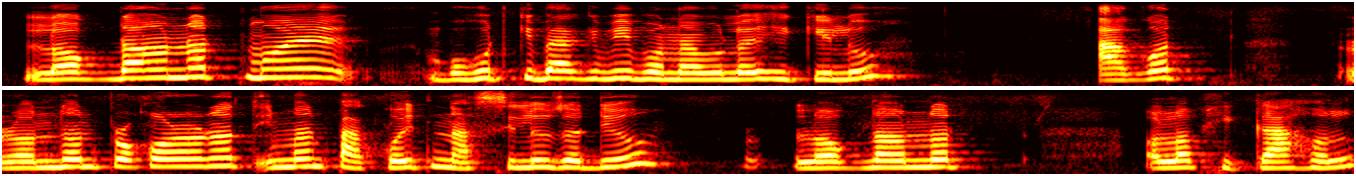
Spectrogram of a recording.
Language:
Assamese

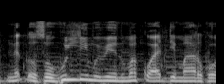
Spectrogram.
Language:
Fula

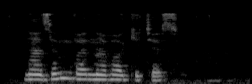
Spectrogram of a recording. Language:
Uzbek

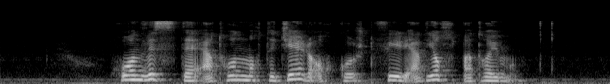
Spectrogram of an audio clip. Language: Faroese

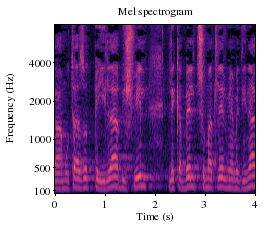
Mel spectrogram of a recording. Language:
Hebrew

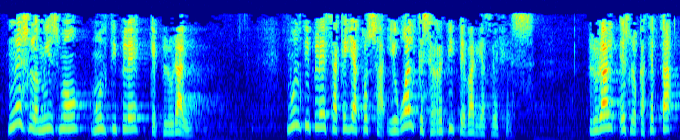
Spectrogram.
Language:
Spanish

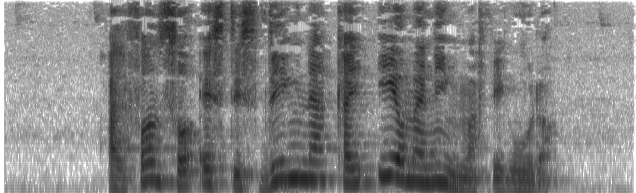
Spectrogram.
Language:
Esperanto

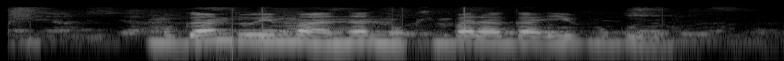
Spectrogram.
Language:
Kinyarwanda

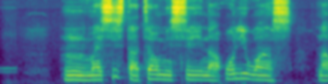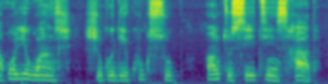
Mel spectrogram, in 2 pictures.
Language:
Nigerian Pidgin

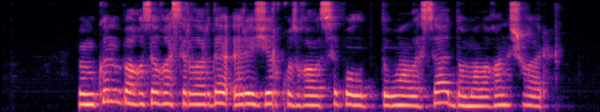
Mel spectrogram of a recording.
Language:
Kazakh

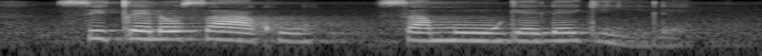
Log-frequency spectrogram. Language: Swati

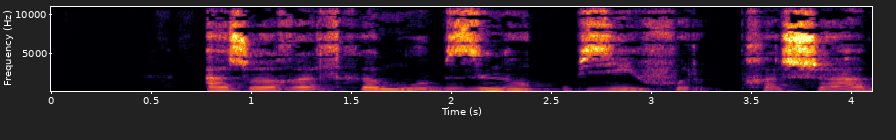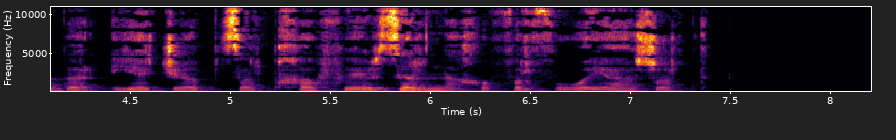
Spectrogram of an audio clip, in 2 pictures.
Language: Kabardian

